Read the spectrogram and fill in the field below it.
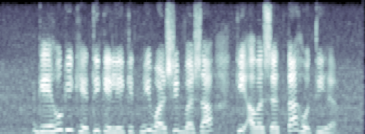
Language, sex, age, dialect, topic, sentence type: Hindi, female, 18-24, Marwari Dhudhari, agriculture, question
